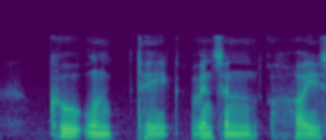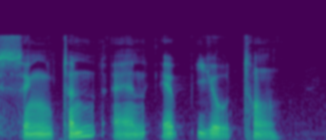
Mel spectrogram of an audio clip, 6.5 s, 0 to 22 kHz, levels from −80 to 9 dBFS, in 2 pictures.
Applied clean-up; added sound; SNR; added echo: none; none; none; none.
